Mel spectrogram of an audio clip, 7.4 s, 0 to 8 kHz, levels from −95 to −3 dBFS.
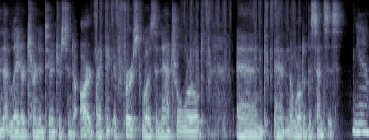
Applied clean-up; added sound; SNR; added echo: neural separator model SepFormer DNS4.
